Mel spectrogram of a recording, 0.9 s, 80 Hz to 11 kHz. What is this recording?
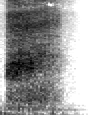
Sound effects > Human sounds and actions
FOLYFeet-Samsung Galaxy Smartphone, CU Skid, Snow 01 Nicholas Judy TDC
Feet skidding in the snow.
feet, foley, skid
